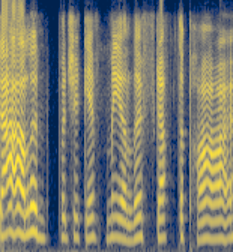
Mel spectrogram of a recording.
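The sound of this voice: A put-on character voice at a fairly high pitch.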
